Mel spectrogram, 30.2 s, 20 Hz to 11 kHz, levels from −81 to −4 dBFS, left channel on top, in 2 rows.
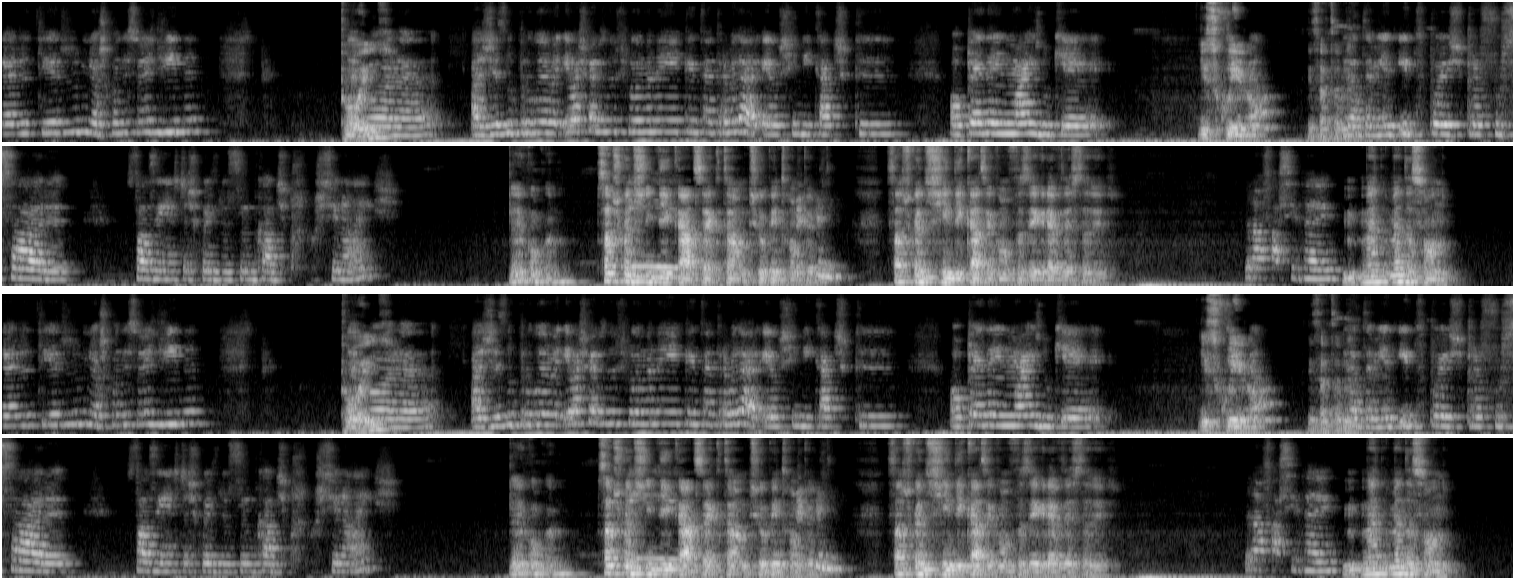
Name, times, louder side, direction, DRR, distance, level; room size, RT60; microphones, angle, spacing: voice 1, 0.0-2.5 3.4-4.3 4.7-11.0 12.2-12.7 13.4-19.0 21.3-21.9 23.2-23.5 27.5-28.5, left 2 dB, 15° left, 0.8 m, -30 dB
voice 2, 3.4-3.9 12.0-12.5 13.1-13.5 20.2-20.8 21.1-23.3 24.0-26.2 28.5-29.5, left 1 dB, 65° left, 1.2 m, -22 dB
2.9 x 2.0 x 2.9 m
head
